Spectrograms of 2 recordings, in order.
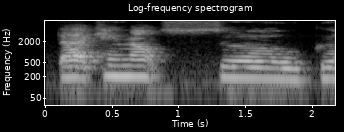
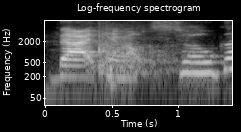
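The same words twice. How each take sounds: First: Very slow, lowered and softer marvelling; excited low voice. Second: Slightly slowed, emphatic delight; excited praise. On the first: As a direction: stretch out SO in hushed delight. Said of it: "excited when the voice goes down". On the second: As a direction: say it out loud, lifting at the end. Repeats praise in brighter delivery. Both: Real, not acted.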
